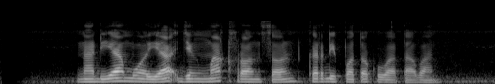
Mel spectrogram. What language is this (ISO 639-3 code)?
sun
